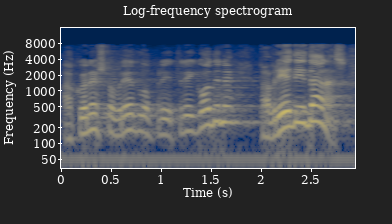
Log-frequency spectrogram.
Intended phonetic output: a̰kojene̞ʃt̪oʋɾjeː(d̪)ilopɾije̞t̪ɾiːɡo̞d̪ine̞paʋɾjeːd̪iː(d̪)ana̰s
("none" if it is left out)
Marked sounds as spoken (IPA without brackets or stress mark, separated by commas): d̪, d̪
